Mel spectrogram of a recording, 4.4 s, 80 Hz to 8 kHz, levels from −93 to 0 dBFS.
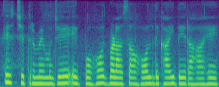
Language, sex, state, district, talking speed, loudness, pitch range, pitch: Hindi, female, Madhya Pradesh, Bhopal, 180 wpm, -17 LUFS, 200-220 Hz, 205 Hz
